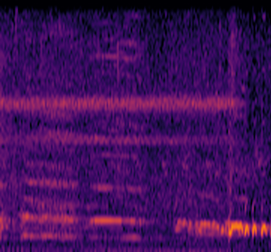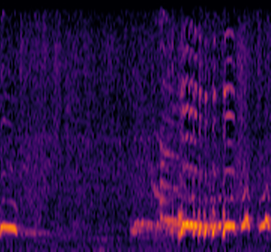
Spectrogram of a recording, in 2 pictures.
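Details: Local zebra dove calling out to rivals: after a steady faint tone, a short rolling coo phrase, a pause, then a louder stuttering burst of pulsed coos ending in a drawn-out note.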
